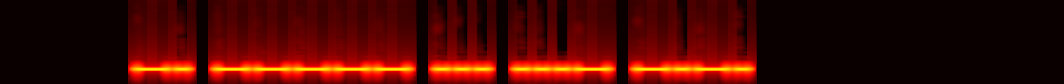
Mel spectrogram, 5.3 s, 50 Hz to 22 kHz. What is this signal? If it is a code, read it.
Morse code, heard as a keyed tone, about 23 wpm, 700 Hz. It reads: N0SVC
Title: Speed Racing - USA 1x3 Call Signs 20wpm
